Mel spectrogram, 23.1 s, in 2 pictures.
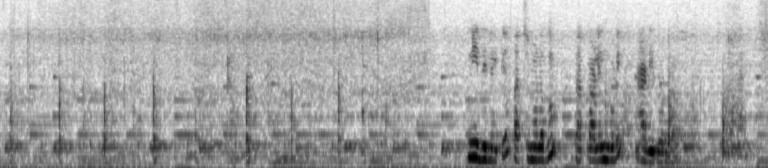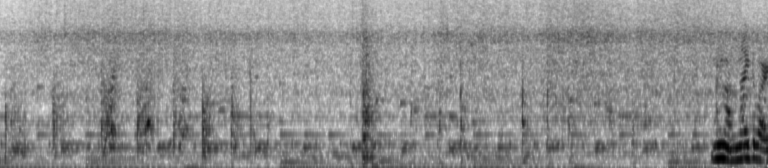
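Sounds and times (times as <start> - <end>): vegetables sizzling in oil: 0.0 - 23.0
spatula clicking and scraping pan: 0.8 - 6.0, 10.8 - 15.6.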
